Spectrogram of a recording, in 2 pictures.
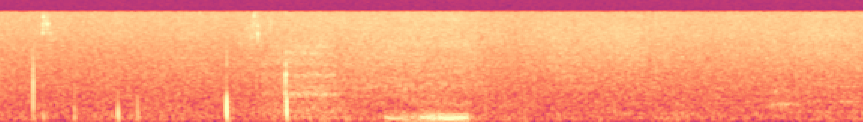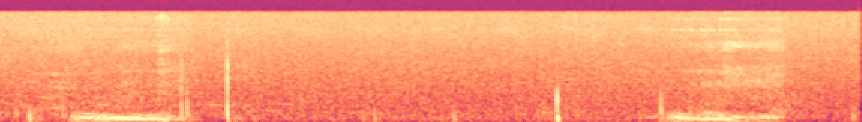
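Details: Sleeping Labrador Retriever named Lola during a late-afternoon nap: three deep, grumbling snores, each lasting under a second and spaced about four seconds apart, over a quiet background with occasional sharp ticks.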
